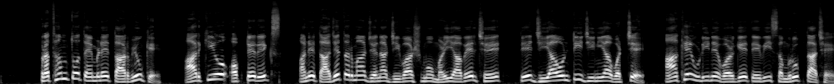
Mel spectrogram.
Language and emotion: Gujarati, neutral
